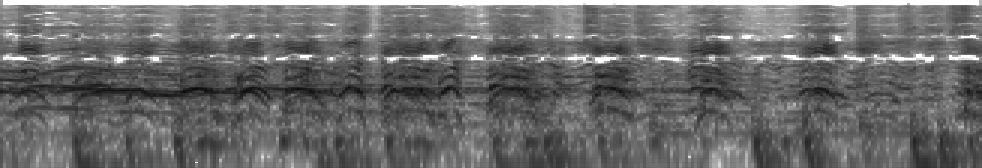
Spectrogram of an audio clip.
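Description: Concert crowd shouting and chanting together, many voices at once, loud and close, with low thuds underneath.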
